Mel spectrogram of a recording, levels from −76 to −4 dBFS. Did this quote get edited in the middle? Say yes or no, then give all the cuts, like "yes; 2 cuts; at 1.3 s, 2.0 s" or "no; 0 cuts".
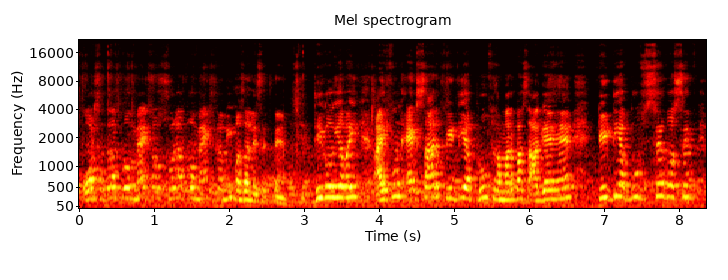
no; 0 cuts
